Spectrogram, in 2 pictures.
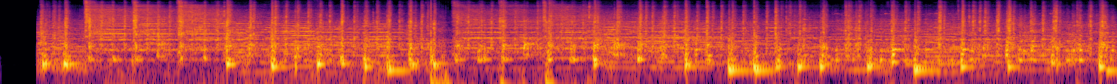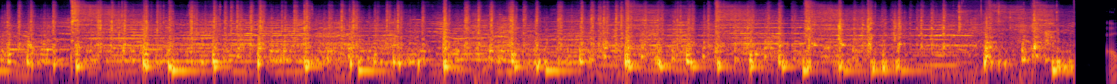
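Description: Marching band playing on the march: brass and winds over snare and bass drums keeping a steady beat.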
